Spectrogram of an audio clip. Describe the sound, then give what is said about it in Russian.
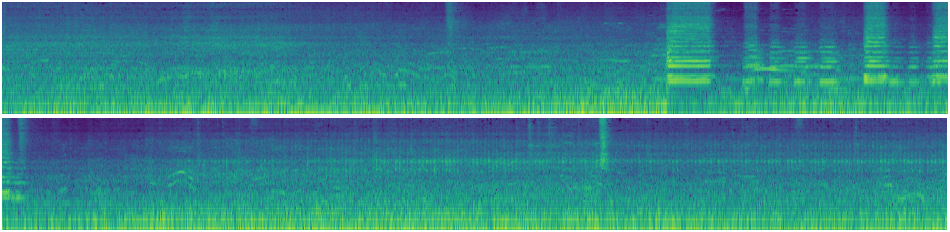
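Several car horns honk in short bursts during a car parade moving from Gediminas Avenue in Vilnius toward the Vilnius car museum, over a steady rumble of street traffic and crowd noise, the toots clustered together and loud, then a lone honk later. “С проспекта Гедимина автомобильный парад двинулся к конечной точке маршрута – Вильнюсскому автомобильному музею.”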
